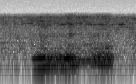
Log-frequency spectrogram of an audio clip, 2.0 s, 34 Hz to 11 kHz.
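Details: Small dog Marvin, a snorer since puppyhood for nearly 8 years, asleep: a single low, buzzing snore lasting about a second; long-standing habitual snoring.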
